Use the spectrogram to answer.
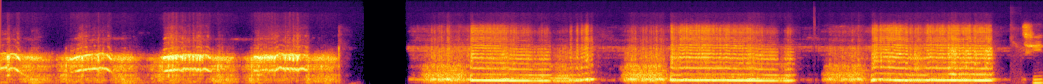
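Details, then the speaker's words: Slow, deep breaths with long musical whistling tones and pauses on expiration, described as an adult's wheeze (slower, deeper than a child's): expiratory wheeze. "cuando se oye ese tipo de silbido como si alguien estuviera silbando se le llama sibilancias"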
